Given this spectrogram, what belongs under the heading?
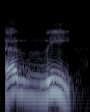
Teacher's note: بينما الصورة اليسرى التي في أيسر اللوحة تبين لنا الراء المرققة: الري نجد بأن اللسان لم يتقعر، وبأن لسان المزمار أو بالأحرى الحلق لم يتضيق كما حدث في الراء المفخمة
